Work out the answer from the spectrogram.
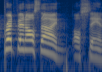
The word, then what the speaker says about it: Alstyne: Alstain, if you're going to pronounce it.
